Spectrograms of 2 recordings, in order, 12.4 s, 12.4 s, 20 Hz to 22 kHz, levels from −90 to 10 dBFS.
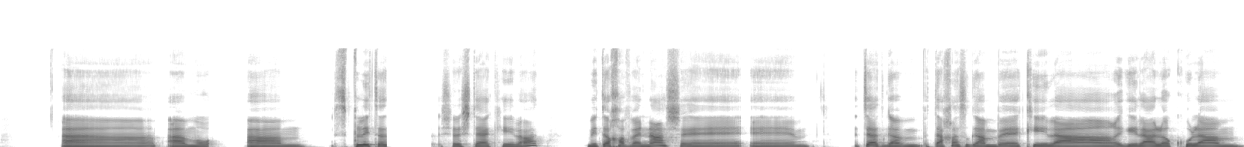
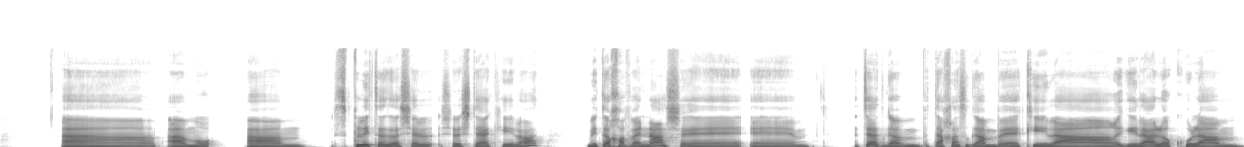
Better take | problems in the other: second | audio cutting out; at 4 s

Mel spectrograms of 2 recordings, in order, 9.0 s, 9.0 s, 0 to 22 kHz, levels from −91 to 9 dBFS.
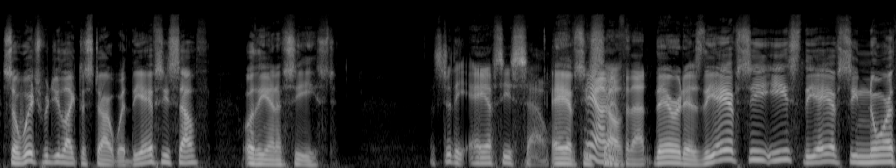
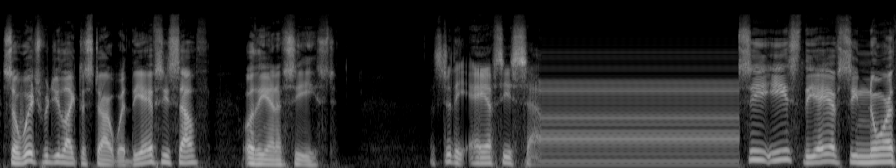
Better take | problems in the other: first | audio freezing; at 5.5 s for 2 s

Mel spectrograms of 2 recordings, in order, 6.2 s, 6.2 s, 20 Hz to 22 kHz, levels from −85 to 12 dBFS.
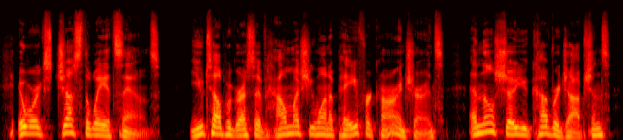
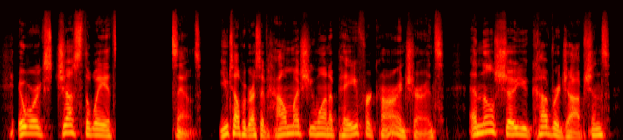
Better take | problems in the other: first | audio freezing; at 1 s for 0.5 s

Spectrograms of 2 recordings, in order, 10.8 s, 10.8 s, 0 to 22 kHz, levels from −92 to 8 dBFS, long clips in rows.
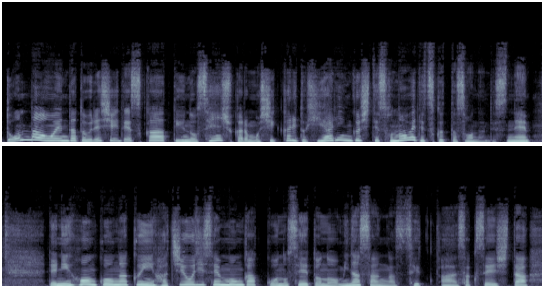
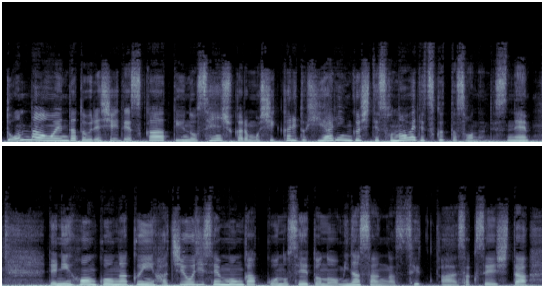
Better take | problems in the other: first | low rumble; faint; throughout; 20 dB below the speech

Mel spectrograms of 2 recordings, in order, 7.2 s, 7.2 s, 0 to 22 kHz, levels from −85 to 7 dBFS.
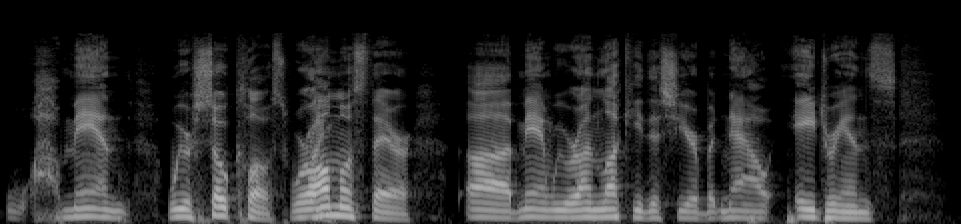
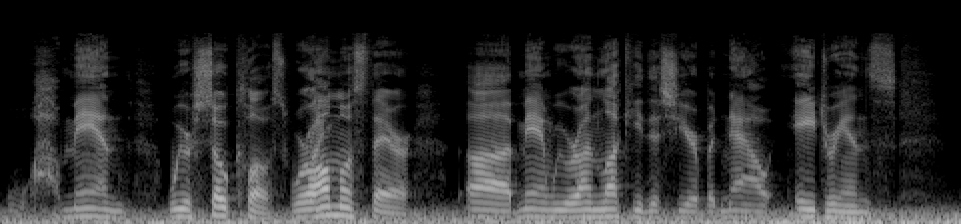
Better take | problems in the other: first | low rumble; faint; throughout; 25 dB below the speech

